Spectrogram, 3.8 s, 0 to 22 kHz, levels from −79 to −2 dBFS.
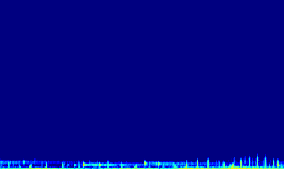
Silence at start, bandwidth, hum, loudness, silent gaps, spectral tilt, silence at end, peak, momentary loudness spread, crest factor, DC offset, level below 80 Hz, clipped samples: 0 s; 1.8 kHz; none; -41 LUFS; none; -9.5 dB/octave; 0 s; -20 dBFS; 10 LU; 16 dB; under 0.1%; -38 dBFS; under 0.1%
